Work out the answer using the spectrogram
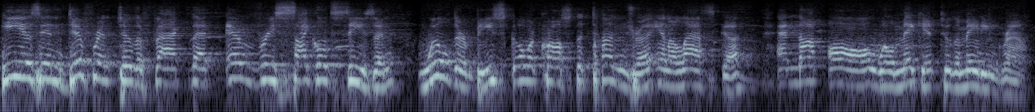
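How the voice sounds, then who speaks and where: A man's voice: sits high, unhurried. A man who hosts a radio talk show, delivering a rousing speech to an audience with emphatic, repeated rhetorical build-ups. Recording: dull, distant recording.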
